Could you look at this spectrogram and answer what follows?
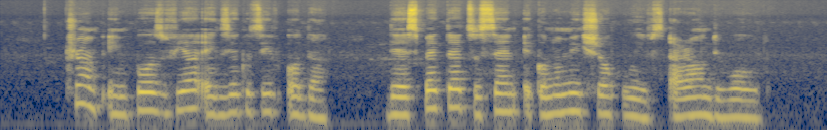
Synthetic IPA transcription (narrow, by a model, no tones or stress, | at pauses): tʰɹãmpĩmpozviaʔɛɡzɛkjutivɔda | deɛkspɛk̚tɛd̚tusɛ̃ndɛ̰kɔnɔmikʃɔpwevsa̰ɹãʊ̃nddəwɔld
